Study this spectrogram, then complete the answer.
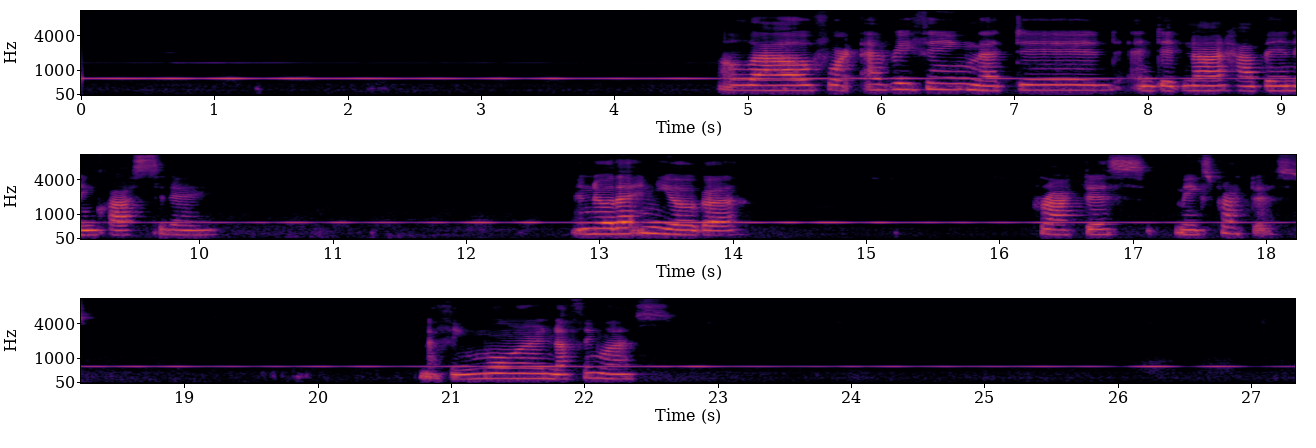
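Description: A singing bowl rings with a steady, humming tone as a mallet circles its rim.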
